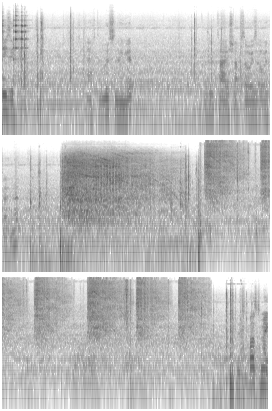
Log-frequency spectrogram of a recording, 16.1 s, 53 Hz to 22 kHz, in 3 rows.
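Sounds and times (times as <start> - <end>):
lug nuts rasping off studs: 8.6 - 14.9.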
